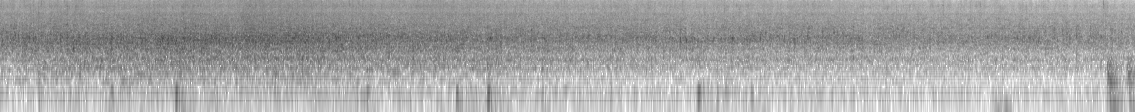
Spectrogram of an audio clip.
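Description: Tomatoes frying in hot oil with sautéed garlic: a steady sizzle that is loudest about two seconds in, then eases slowly.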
